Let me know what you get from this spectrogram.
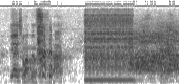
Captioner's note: mumbles; buzzer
